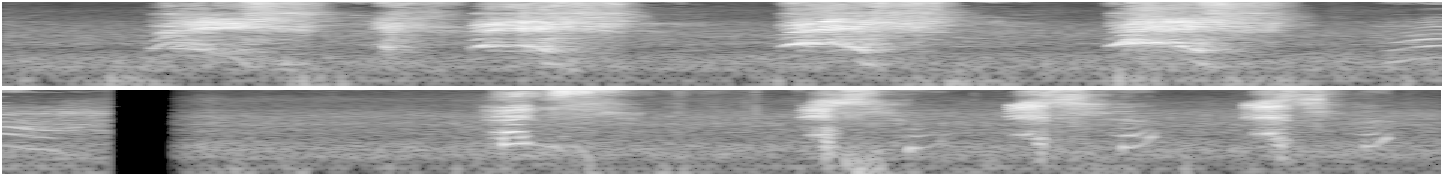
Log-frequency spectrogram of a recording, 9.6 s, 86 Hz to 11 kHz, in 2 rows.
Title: girls sneezing rapidly. #5.|| rapid sneeze.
